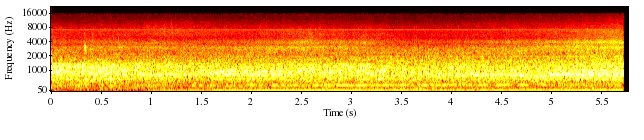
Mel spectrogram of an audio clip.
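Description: A camper van's engine drones at cruising speed, heard from inside the cab.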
